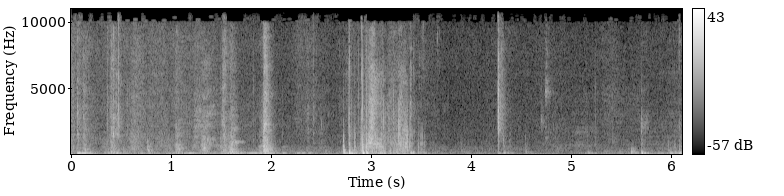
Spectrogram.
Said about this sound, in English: Can you not open the door? No.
